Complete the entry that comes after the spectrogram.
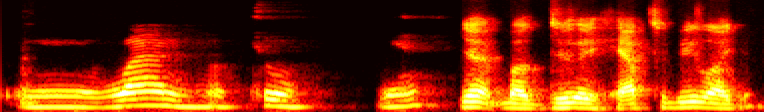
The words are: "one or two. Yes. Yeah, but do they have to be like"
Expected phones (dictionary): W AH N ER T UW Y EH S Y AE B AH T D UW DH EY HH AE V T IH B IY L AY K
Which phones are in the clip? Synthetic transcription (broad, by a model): W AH N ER T UW Y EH Y AE B AH T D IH DH EY HH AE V T IH B IY L AY K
